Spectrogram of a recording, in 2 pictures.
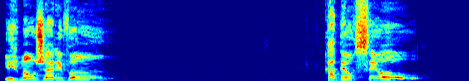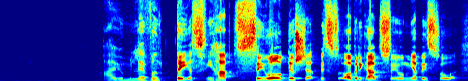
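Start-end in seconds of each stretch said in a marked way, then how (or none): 0.1-5.3 high calling voice from the street; a voice calling for Brother Jerivan. Retold or imitated. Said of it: "uma voz disse assim". 8.8-11.6 excited thanks. Retold or imitated. Rushing up thanking God.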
